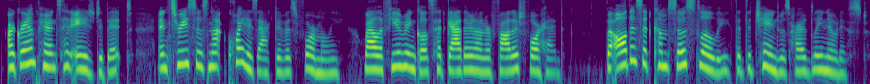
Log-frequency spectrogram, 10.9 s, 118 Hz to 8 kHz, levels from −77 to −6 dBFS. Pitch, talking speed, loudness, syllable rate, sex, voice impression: 250 Hz, 210 wpm, -19 LUFS, 6.3 syllables/s, female, very feminine, very young, very thin, very tensed, powerful, very bright, slightly hard, very clear, fluent, slightly nasal, very cute, slightly intellectual, very refreshing, sincere, slightly calm, friendly, reassuring, very unique, slightly elegant, slightly wild, sweet, very lively, intense, very sharp, very light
